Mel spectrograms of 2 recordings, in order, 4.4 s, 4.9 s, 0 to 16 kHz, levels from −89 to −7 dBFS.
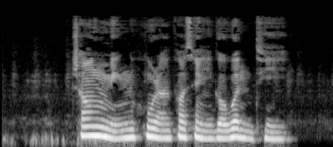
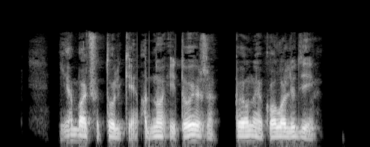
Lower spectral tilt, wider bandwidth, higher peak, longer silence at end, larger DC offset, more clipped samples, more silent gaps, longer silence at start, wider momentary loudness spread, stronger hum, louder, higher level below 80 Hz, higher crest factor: first, -7.5 dB/octave vs -5.5 dB/octave; first, 11 kHz vs 7.8 kHz; about the same, -4 dBFS vs -2 dBFS; second, 0.55 s vs 0.75 s; neither; neither; second, none vs 2.95-3.14 s; about the same, 0.7 s vs 0.8 s; about the same, 9 LU vs 11 LU; neither; about the same, -18 LUFS vs -18 LUFS; first, -52 dBFS vs -58 dBFS; about the same, 14 dB vs 18 dB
